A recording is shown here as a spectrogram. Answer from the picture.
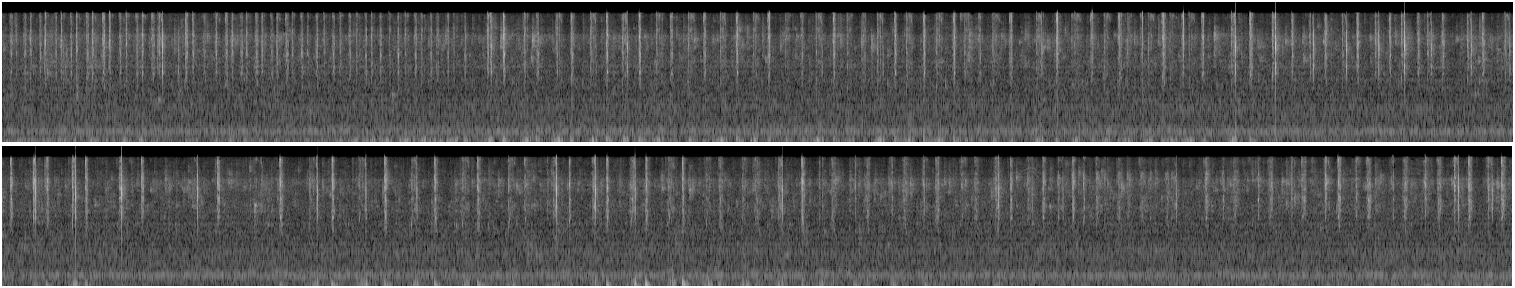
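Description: Small pair of scissors opened and closed right at the microphone: a quick, irregular run of sharp snipping clicks that grows denser from about four seconds in.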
